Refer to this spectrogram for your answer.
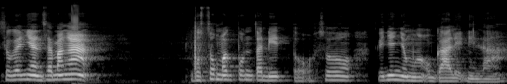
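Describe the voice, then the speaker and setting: Casting note: woman from the Philippines, caretaker vlogger, bright voice, chatty and easygoing, stumbles and restarts words. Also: mid-range voice, expressive, moderate pace. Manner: chatty, repeats and restarts words, laughs often. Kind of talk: casual vlog talk.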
